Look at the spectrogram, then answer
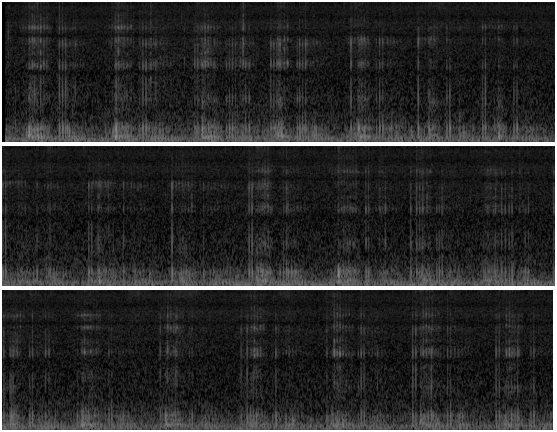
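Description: A Nebelung cat purrs steadily, a low continuous rumble with a soft rhythmic pulse.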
